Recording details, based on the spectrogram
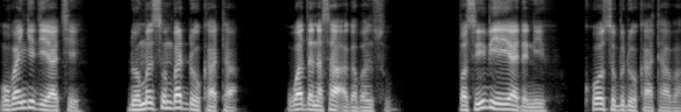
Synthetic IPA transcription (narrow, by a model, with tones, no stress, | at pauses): ʔʊ˨bɐ˦ŋɡʲɪ˦d͡ʒiː˨jaː˦t͡ʃeː˦˨ | doː˨mɪ˦nsʊ˦mbɐ˦rdoː˨kaː˦taː˦ | wɐ˦dːa˨na˦sa˦ʔa̰˨ɡɐ˨bɐ˦nsu˨ | b̥aː˨su˨ji˦bɪ˨jɐ˦jːaː˨da˨niː˦ | kʷʰoː˦su˨bi˦doː˨kaː˦taː˦ba̰˦ʔ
